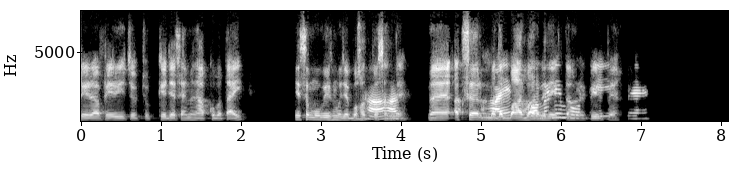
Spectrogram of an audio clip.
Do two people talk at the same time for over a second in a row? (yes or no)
yes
